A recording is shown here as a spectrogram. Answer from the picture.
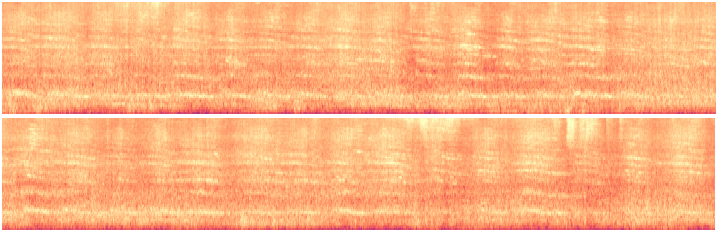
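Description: Intermodal freight train cars (trailers on flatcars and double-stack containers) rolling past close by. The steel wheels run loud and steady on the rail, with a wavering wheel squeal throughout.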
